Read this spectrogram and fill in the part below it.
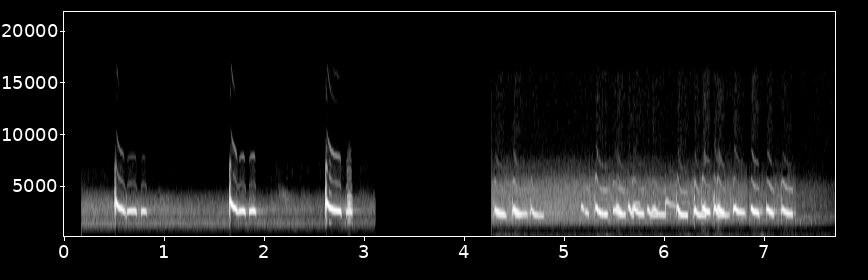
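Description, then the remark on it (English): A redshank's alarm call: three sharp, high, downward-slurred piping notes about a second apart, then a rapid, insistent run of shrill yelping notes lasting a few seconds. No voices are heard. “Redshanks make their three-note alarm call at the least provocation.”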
